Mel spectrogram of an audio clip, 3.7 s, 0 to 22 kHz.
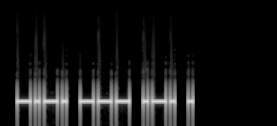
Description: Morse code, heard as a keyed tone, about 20 wpm, 700 Hz. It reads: CORE
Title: 260 Lesson 42e - Words 20-20wpm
